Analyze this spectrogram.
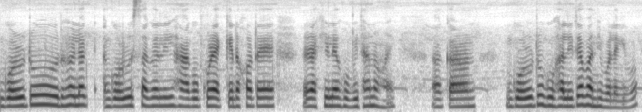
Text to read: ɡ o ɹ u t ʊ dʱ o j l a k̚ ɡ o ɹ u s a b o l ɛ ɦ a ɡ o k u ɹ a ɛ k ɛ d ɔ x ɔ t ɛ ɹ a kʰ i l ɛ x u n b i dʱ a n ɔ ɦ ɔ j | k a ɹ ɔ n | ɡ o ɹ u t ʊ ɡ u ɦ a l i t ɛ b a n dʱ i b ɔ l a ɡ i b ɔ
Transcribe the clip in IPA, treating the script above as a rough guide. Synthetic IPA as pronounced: ɡ o ɹ u t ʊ dʱ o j l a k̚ ɡ o ɹ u s a ɡ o l i ɦ a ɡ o k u ɹ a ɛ k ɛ d ɔ x ɔ t ɛ ɹ a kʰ i l ɛ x u b i dʱ a n ɔ ɦ ɔ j | k a ɹ ɔ n | ɡ o ɹ u t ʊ ɡ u ɦ a l i t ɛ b a n dʱ i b ɔ l a ɡ i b ɔ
